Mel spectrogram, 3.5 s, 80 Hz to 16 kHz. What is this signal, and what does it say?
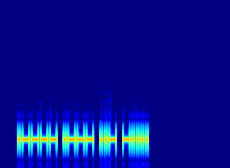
Morse code, heard as a keyed tone, about 36 wpm, 700 Hz. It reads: 1JU6
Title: Four Challenging Letter-Number Combinations 35wpm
